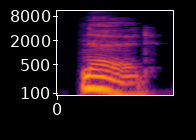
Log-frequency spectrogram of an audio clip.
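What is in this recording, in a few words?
"nerd", English, Australian accent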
